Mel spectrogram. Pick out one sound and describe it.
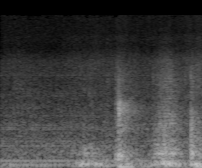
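A heavy speaker thuds as it is set down on the floor.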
